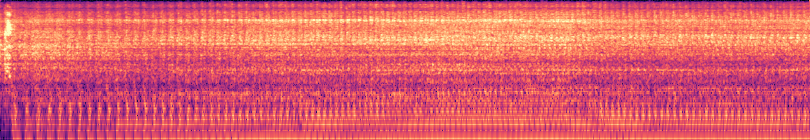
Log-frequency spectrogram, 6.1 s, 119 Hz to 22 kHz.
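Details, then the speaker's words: Yamaha TW200 single-cylinder with a vacuum leak at the carb-to-cylinder-head boot, choke pulled: runs a little better but settles into a raised, steady idle around three and a half pulses a second; high idle from the vacuum leak. "it allows it to run a little bit better, however the RPMs raise."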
